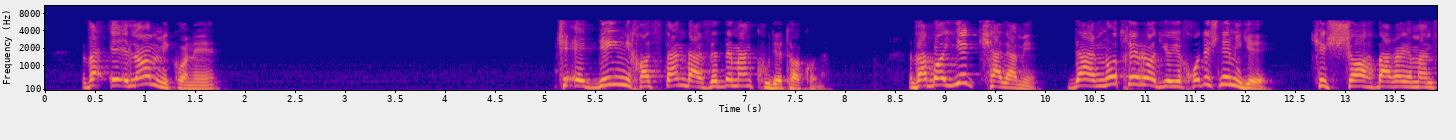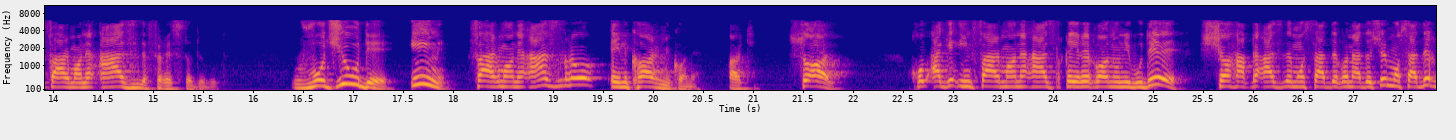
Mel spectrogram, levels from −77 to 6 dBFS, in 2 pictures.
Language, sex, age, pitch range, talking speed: English, male, 50-69, 170-235 Hz, 110 wpm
